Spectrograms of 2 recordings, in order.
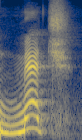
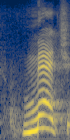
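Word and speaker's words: match: मैच बोलेंगे, नहीं, मैच, मैच। इसमें भी क्या है? टी साइलेंट है, इसमें मैच बोला जा रहा है।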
